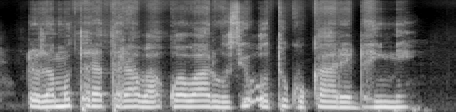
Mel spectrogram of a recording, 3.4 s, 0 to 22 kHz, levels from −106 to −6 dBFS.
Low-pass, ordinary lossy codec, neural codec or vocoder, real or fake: none; none; codec, 44.1 kHz, 7.8 kbps, Pupu-Codec; fake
